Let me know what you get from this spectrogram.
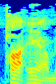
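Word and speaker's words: pa'am (פעם): The Hebrew word is pa'am. It's spelled P-A-A-M.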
